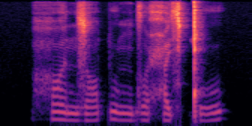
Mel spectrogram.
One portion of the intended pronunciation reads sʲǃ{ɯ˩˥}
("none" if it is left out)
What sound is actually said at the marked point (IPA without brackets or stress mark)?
u˩˥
